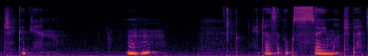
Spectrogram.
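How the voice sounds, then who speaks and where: A gentle tone at a fairly slow pace, with long, frequent pauses and noticeable background noise. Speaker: ASMR artist. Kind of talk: ASMR role play, doctor ear examination. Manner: soft-spoken, gentle.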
